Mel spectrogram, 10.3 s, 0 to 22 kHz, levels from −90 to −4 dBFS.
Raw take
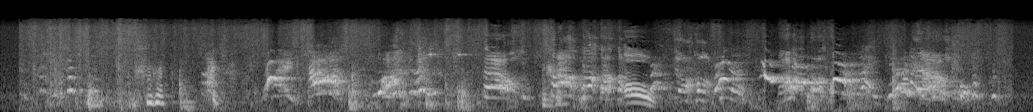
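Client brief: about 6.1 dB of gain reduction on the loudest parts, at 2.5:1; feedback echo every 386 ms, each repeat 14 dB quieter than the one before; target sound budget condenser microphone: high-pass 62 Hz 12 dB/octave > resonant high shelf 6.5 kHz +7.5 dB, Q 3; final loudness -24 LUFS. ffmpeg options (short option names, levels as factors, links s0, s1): -af "acompressor=threshold=0.0282:ratio=2.5,highpass=62,highshelf=f=6500:t=q:w=3:g=7.5,aecho=1:1:386|772:0.2|0.0399,volume=2.66"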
